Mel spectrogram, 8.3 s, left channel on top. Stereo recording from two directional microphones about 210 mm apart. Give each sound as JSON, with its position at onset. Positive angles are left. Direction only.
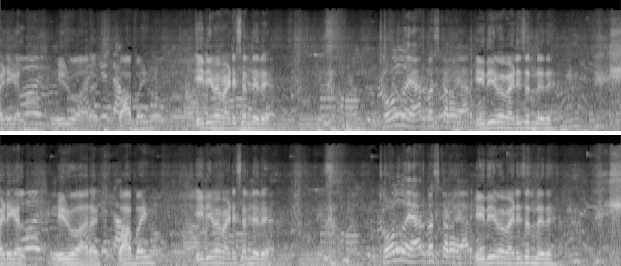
{"t": 0.0, "sound": "speech", "side_deg": -35}
{"t": 2.6, "sound": "a man's voice", "side_deg": -10}
{"t": 5.4, "sound": "speech", "side_deg": -50}
{"t": 6.3, "sound": "a man's voice", "side_deg": -15}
